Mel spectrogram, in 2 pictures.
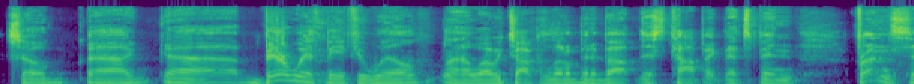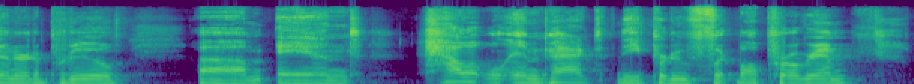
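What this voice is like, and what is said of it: Slightly ill, congested-sounding voice. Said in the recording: “I've been a little bit ill actually because of allergies. You can hear it in my voice.”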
